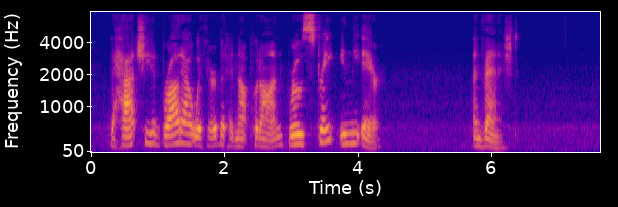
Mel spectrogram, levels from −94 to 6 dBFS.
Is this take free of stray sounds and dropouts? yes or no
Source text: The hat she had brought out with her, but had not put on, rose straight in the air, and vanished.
yes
